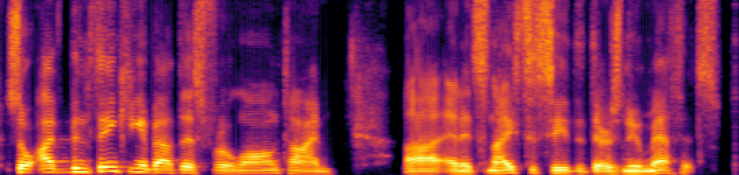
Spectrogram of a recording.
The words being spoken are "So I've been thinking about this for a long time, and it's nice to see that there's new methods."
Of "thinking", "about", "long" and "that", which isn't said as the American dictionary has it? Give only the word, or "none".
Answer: none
